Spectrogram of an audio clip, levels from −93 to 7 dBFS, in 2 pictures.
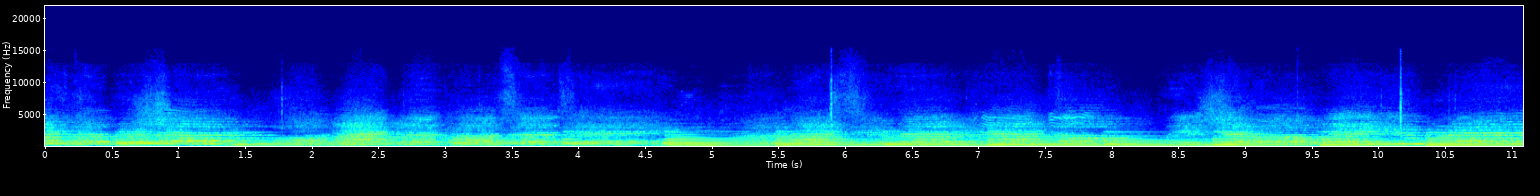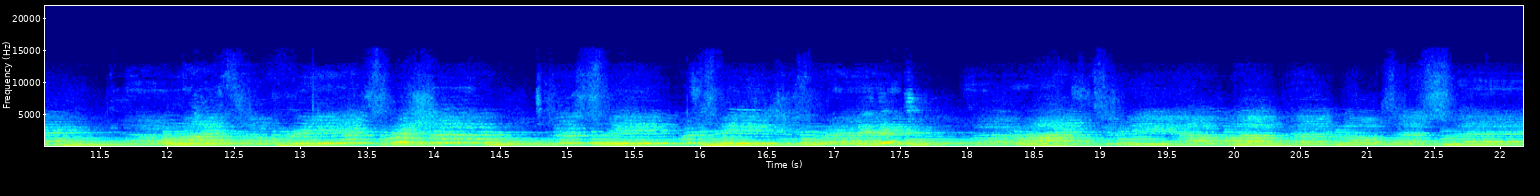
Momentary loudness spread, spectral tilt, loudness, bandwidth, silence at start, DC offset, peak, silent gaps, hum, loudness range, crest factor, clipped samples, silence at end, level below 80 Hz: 7 LU; -5.5 dB/octave; -36 LUFS; 15 kHz; 0 s; under 0.1%; -20 dBFS; none; none; 4 LU; 16 dB; under 0.1%; 0 s; -64 dBFS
